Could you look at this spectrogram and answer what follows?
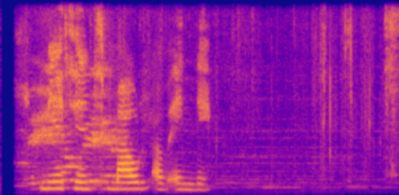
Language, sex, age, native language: Icelandic, female, 9, Icelandic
